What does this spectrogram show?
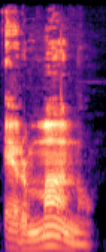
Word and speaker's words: hermano: Moving on to el hermano. What do you think el hermano means? Brother, right. Remember, in Spanish, no H's. Don't pronounce the H. So we say el hermano, el hermano, el hermano.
